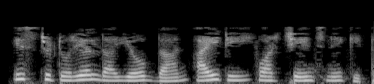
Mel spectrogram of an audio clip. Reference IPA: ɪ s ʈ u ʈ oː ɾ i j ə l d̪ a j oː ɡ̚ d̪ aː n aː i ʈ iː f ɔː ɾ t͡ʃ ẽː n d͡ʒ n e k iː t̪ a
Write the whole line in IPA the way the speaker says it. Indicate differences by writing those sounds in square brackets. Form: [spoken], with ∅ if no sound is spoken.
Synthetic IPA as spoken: ɪ s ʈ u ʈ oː ɾ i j ə l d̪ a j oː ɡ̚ d̪ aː n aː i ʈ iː f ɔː ɾ t͡ʃ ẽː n d͡ʒ n e k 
